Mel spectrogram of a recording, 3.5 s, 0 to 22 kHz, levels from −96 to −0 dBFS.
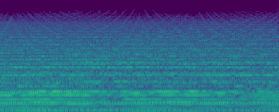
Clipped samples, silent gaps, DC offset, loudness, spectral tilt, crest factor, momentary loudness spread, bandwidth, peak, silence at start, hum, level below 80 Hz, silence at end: under 0.1%; none; under 0.1%; -35 LUFS; -4 dB/octave; 14 dB; 3 LU; 15 kHz; -22 dBFS; 0 s; none; -50 dBFS; 0 s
